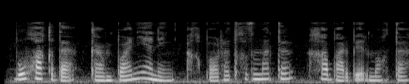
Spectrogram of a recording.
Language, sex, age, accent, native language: Uzbek, female, 18-24, Namangan, Uzbek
